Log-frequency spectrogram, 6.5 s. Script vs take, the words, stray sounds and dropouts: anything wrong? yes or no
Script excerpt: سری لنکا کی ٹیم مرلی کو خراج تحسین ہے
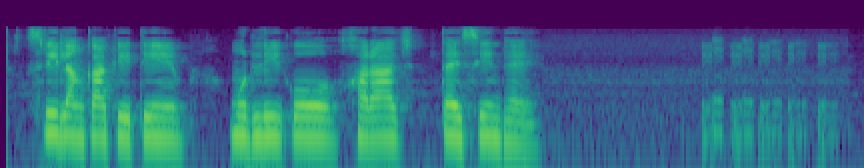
yes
